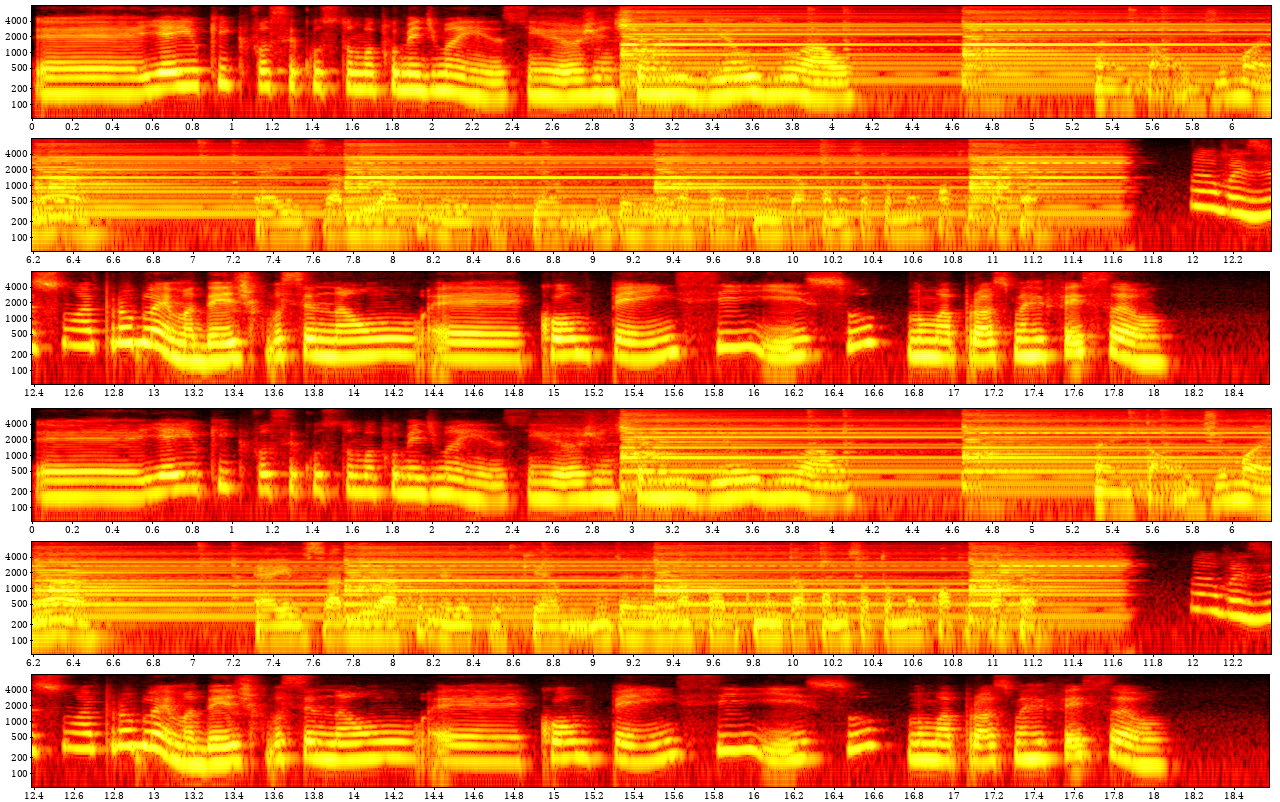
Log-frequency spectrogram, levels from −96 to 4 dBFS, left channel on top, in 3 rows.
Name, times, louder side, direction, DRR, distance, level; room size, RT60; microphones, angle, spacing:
voice 1, 0.0-4.1 12.0-18.1, left 3 dB, 35° left, 0.5 m, -19 dB
Clock, 2.9-11.7, left 1 dB, 5° right, 0.9 m, -18 dB
voice 2, 5.3-6.7 7.3-11.4, right 4 dB, 50° right, 0.5 m, -23 dB
5.9 x 2.2 x 3.6 m
head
